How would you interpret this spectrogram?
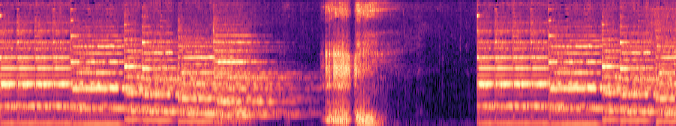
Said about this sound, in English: That was an ad for a throat clearing magazine.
